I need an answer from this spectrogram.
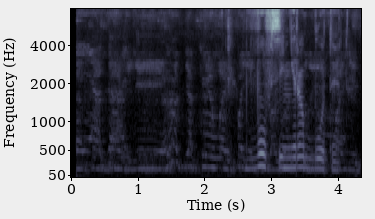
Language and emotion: Russian, angry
